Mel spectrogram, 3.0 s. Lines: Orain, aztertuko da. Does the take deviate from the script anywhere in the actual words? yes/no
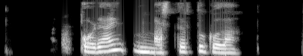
no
